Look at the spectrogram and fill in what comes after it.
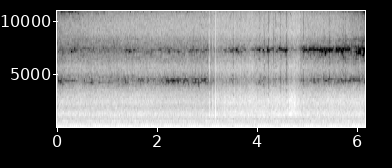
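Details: Endoscopic ear wax microsuction of soft, wet wax coating an inflamed, scarred (tympanosclerotic) eardrum in a woman: steady hissing suction with faint crackles as wet wax is drawn off near the eardrum.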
